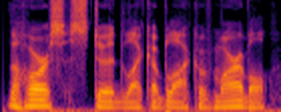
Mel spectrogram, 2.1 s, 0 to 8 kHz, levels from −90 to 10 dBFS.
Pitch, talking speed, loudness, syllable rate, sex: 100 Hz, 225 wpm, -17 LUFS, 5.2 syllables/s, male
